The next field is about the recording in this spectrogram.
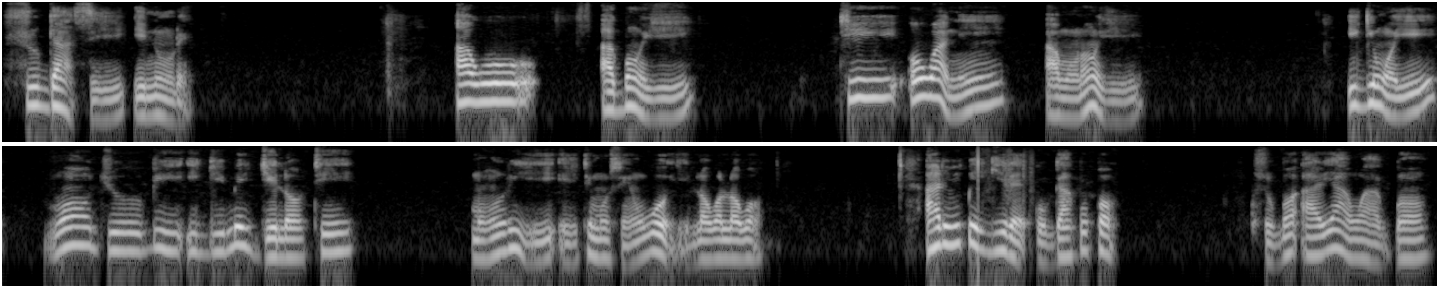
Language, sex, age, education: Yoruba, male, 30-45, primary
